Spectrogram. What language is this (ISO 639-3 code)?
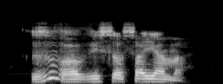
kab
